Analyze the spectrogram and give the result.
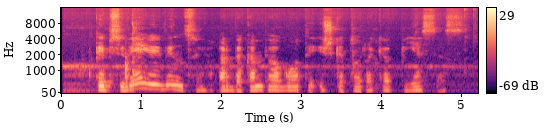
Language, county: Lithuanian, Vilnius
